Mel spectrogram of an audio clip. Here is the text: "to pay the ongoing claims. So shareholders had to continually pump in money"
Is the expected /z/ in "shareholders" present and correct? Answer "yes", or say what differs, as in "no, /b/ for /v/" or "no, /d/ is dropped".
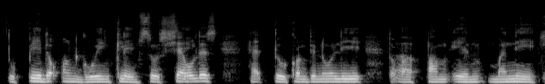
no, /s/ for /z/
